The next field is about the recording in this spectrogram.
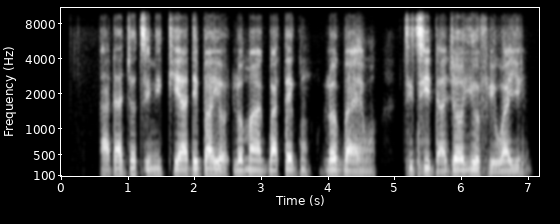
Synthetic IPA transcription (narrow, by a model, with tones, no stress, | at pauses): a˧da˦d͡ʒɔ˦ti˧nĩ˦kʰi˦a˧de˦ba˦jɔ˦˨lɔ˦mãː˦˧ɡ͡ba˧tɛ˦ɡũ˦˨lɔ˦ɡ͡ba˧ɛ˨w̃ɔ̃˨ | ti˦ti˦˨da˨˦d͡ʒɔ˦jo˦˨fi˨wa˦je˦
